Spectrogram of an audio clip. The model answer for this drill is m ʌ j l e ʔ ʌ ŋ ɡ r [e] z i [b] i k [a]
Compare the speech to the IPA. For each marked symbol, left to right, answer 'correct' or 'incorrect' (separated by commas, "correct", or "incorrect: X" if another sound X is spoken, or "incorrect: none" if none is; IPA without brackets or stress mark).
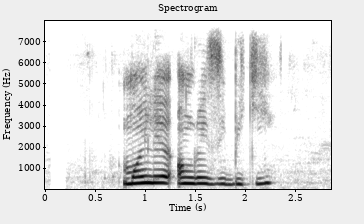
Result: correct, correct, incorrect: i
